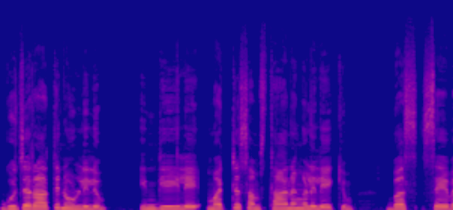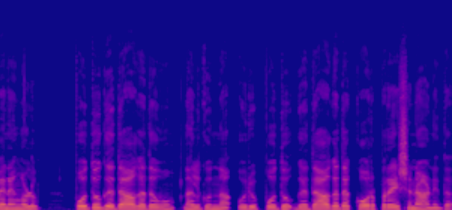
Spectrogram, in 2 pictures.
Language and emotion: Malayalam, neutral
